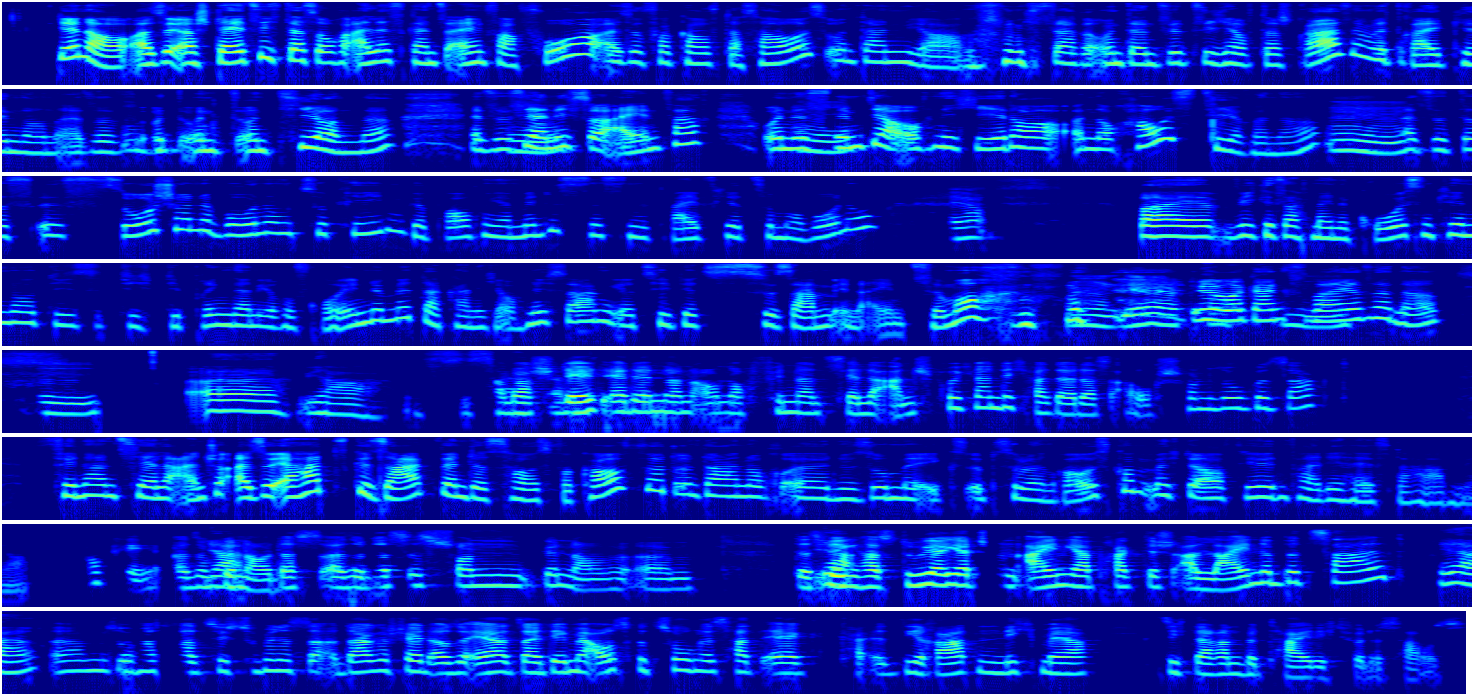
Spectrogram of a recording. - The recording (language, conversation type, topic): German, advice, Wie können wir nach der Trennung die gemeinsame Wohnung und unseren Besitz fair aufteilen?
- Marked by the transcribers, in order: other background noise; chuckle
